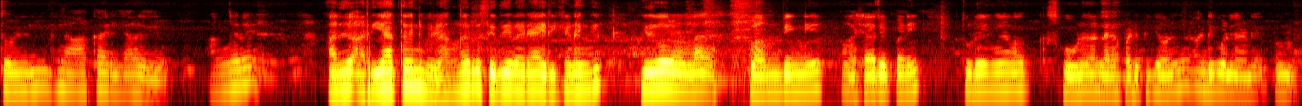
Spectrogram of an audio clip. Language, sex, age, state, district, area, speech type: Malayalam, male, 18-30, Kerala, Kottayam, rural, spontaneous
